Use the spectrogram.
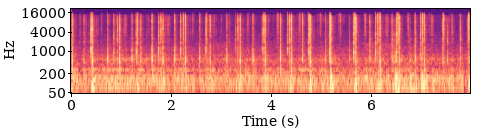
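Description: Fingertips and short nails tap and flick a small, thin printed paper or cardstock ticket card held in the hands. The result is a quick, irregular run of crisp, dry clicks with bright edges that die away almost instantly, over a steady low rumble.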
